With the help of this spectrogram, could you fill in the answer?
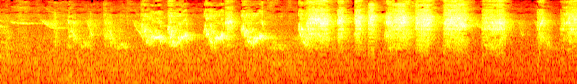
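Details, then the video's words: Pet budgerigars in a cage, a thin whistle at first, then rapid scratchy chirps building into a fast, busy chatter of sharp notes. "My Happy Budgies | Spreading Love in the Cage"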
